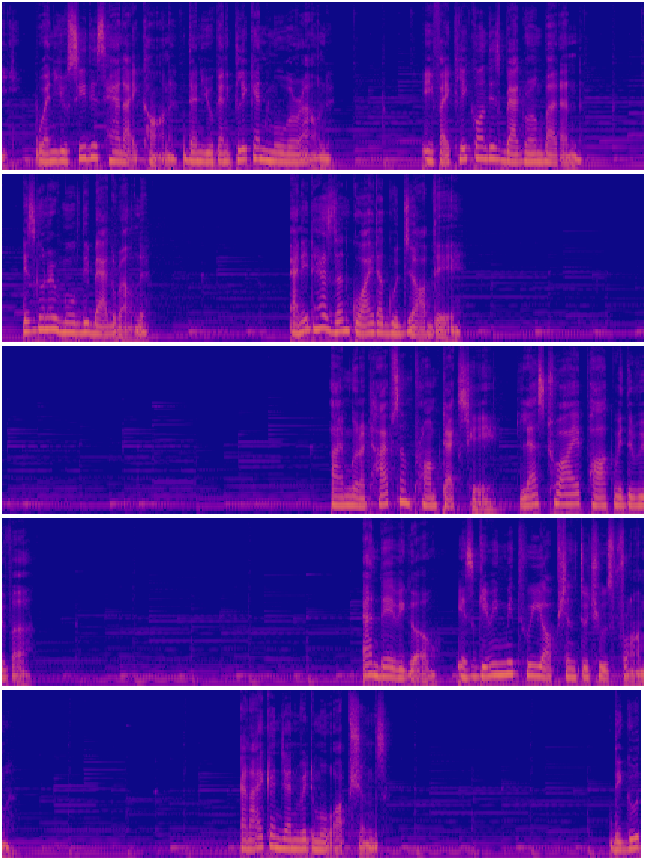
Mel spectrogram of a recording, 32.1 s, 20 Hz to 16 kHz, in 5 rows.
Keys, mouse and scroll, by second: 0.9 space, 1.6 space, 2.6 space, 5.6 space, 5.7 click, 8.2 click, 8.6-8.9 ctrl+scroll up 1, 9.8 space, 9.9 click, 10.3 space, 12.7 space, 13.0 ctrl+scroll down 1, 13.3 space, 13.3 click, 13.7 ctrl+scroll down 1, 14.0 space, 14.1 click, 14.3 space, 15.6 click, 17.7-20.1 typing, 20.6 click, 24.5 click, 28.3 click.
